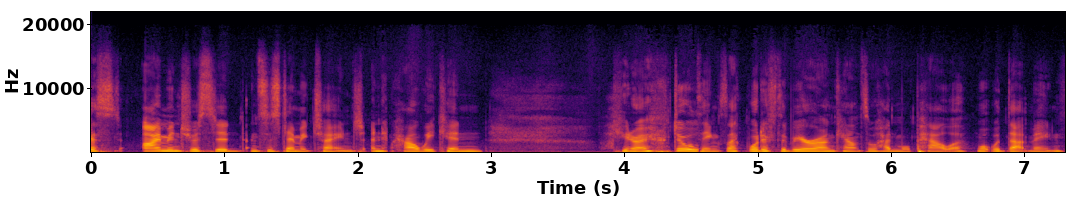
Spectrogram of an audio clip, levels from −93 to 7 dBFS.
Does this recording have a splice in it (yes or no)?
yes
